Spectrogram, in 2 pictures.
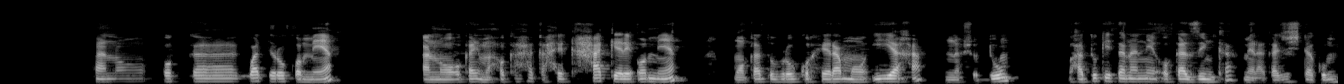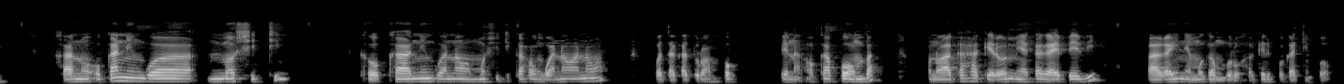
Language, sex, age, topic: Oshiwambo, male, 18-24, finance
